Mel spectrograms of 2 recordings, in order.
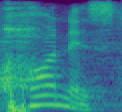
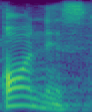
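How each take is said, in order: First: The word begins with an H sound. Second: The word begins with a vowel sound. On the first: The speaker calls it wrong. "You don't say honest" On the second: The speaker calls it right. "you say honest. You start with the sound of the O"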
